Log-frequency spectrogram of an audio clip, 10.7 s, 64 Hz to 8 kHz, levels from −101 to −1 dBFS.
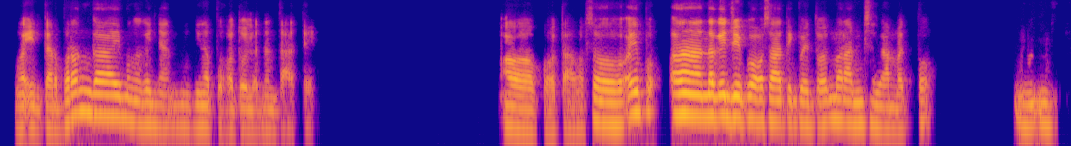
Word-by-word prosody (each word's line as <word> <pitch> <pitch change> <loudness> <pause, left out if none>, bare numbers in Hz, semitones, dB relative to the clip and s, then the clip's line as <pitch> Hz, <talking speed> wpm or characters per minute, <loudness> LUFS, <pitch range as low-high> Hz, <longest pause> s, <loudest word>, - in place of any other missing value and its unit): mga 120 - -1
inter 115 0 -3
barangay 180 +2 +2
mga, 155 -4 -4
ganyan, 120 -2 -8
hindi 120 0 -10
na 120 -1 -5
po - - -10
katulad 110 -2 -7
ng 110 -2 -11
dati. - - -11 2.0
Opo 110 -4 0
tapos, - - -8
so, 150 - +3 0.3
ayun 190 +1 +3
po, - - -4 0.2
ah, 180 -1 +8
nag 175 -1 +5
enjoy 165 -1 +5
po - - -3
ako 150 -1 +3
sa 145 - +5
ating 145 - -4
kwentuhan 135 +2 -3
maraming 140 -2 -1
salamat 115 -4 -6
po. - - -10 0.8
Mhm. 130 +1 -7
135 Hz, 155 wpm, -23 LUFS, 120-165 Hz, 2.0 s, ah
